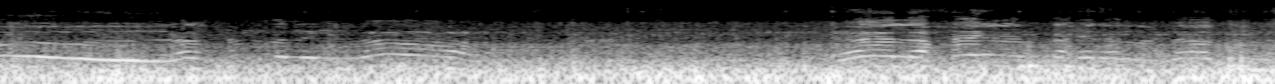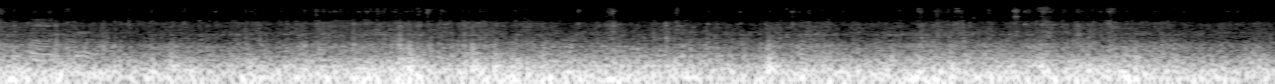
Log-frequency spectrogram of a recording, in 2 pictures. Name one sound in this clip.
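A vehicle's engine and tyres rumble steadily on a paved road.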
